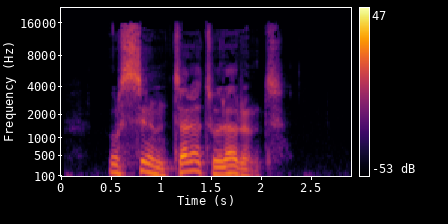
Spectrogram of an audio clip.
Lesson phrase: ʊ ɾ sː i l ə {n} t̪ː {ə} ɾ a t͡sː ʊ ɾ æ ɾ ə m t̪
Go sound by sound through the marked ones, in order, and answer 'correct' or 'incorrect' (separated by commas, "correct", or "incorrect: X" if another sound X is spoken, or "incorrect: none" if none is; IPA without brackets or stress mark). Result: incorrect: m, incorrect: a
